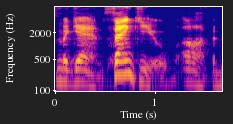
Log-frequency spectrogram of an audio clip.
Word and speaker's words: McGann: So it is pronounced McGann.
